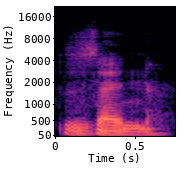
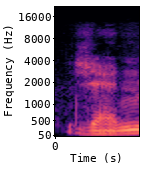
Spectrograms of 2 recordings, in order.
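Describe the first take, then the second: First: The name begins with a 'z' sound. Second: The name begins with a 'j' sound. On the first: The speaker calls it wrong. "that's not how you say it" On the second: The speaker calls it right. "Jen, maybe?"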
